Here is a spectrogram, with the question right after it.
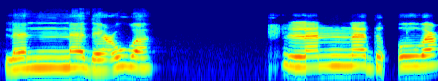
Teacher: واو الف کو لمبا نہیں کریں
